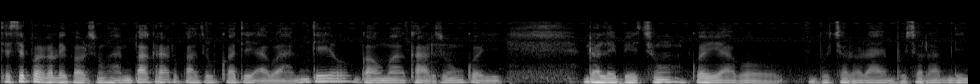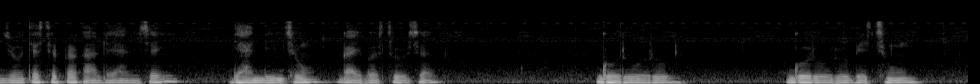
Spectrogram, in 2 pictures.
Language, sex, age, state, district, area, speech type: Nepali, male, 45-60, West Bengal, Kalimpong, rural, spontaneous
